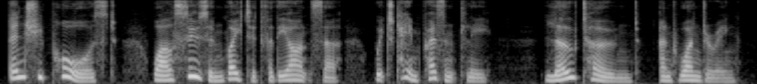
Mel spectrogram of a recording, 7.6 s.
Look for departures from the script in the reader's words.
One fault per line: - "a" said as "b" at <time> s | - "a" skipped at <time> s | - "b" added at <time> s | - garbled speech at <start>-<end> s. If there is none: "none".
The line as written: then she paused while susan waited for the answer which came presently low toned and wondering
none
